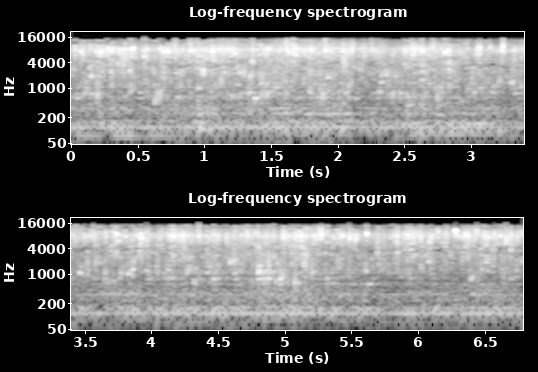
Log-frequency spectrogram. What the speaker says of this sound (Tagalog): Hugasan muna natin siya.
